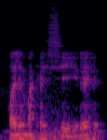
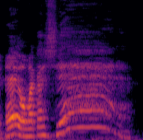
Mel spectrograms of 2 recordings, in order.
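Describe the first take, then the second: First: Said in the usual way. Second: High, loud, drawn-out street cry; vendor's call. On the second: Shown as a demonstration. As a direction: hawk it, stretching XEI in macaxeira.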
